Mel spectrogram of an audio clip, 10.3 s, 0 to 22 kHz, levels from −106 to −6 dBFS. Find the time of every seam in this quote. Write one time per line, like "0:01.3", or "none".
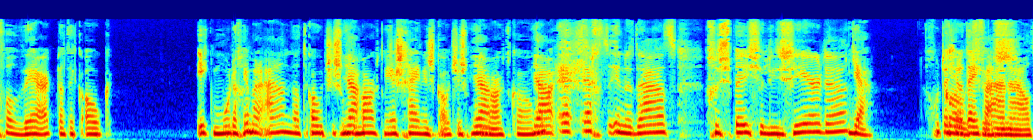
0:02.1
0:02.4
0:03.1
0:03.9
